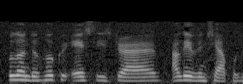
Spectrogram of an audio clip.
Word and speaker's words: Estes: There's been some debate about the pronunciation of one of the main streets in Chapel Hill. We hit the streets to find out how you say it. Estes Drive or Estes Drive? – My name's Rebecca Christendary, and I live in Chapel Hill. I say Estes Drive.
